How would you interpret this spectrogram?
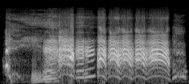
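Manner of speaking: high, rapid staccato evil laugh; villain cackle. Acted. Villain mocking the Skylander, high cackle. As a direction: cackle in mockery, high and pulsing.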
